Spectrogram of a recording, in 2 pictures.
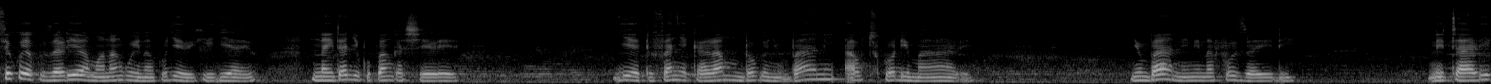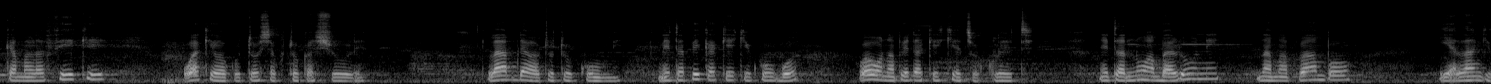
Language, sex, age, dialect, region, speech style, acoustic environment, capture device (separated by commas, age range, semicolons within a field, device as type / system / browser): Swahili, female, 25-34, Kenya - Nairobi Sheng-influenced, Kenya, relaxed, nature, mobile / Linux / Chrome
